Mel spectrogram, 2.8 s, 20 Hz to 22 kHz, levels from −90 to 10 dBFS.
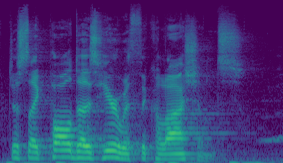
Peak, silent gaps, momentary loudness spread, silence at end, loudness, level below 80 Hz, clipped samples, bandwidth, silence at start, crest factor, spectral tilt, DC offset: -10 dBFS; none; 18 LU; 0.2 s; -25 LUFS; -62 dBFS; under 0.1%; 18.5 kHz; 0.05 s; 16 dB; -5 dB/octave; under 0.1%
